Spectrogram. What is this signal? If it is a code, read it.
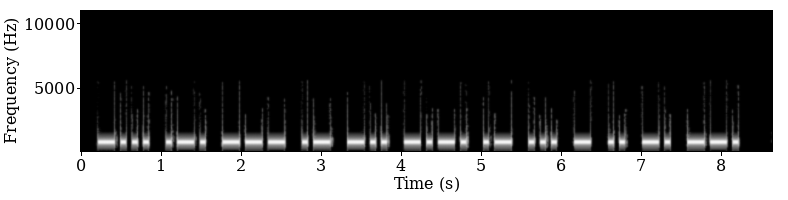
Morse code, heard as a keyed tone, about 17 wpm, 800 Hz. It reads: BROADCASTING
